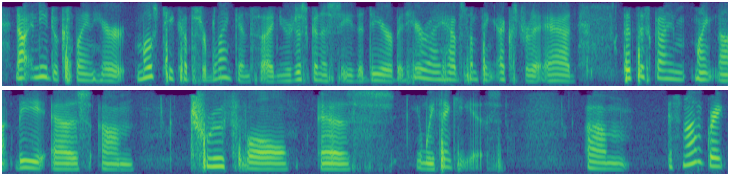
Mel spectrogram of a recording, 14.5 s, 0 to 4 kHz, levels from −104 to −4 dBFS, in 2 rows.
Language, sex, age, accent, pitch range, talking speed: English, female, 60-79, American, 170-230 Hz, 190 wpm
